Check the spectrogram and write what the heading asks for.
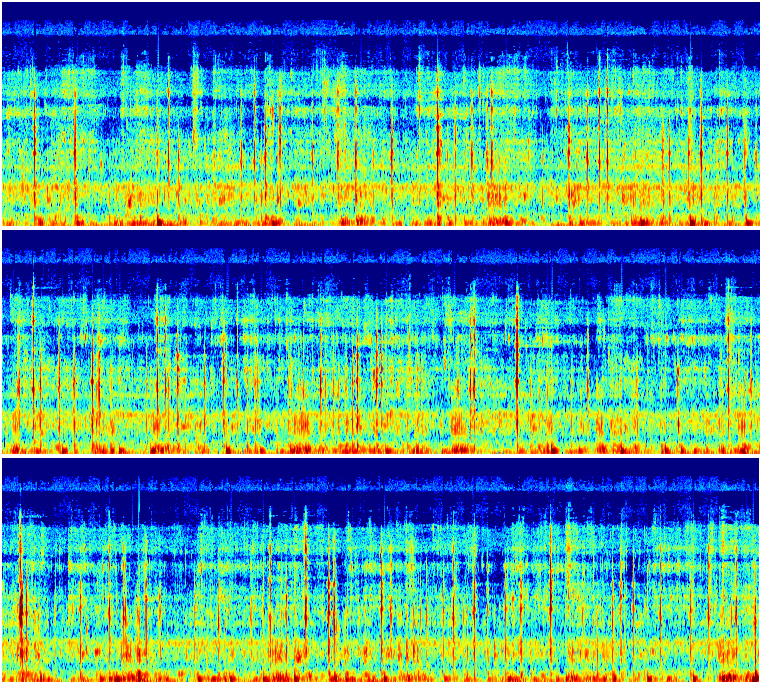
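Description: Wind buffeting the microphone of a deck-mounted camera on a moving kayak, as a steady low rumble, with small choppy waves slapping and splashing irregularly against the hull.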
